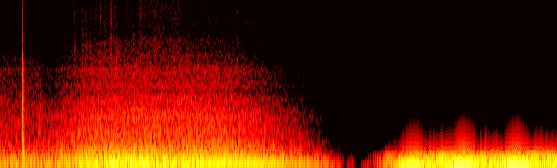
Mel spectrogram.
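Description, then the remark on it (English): A car drives in heavy traffic with a low, steady engine rumble and a broad whoosh of passing road noise, a sharp click near the start, a brief drop to silence, then the rumble returns. “Traffic's a little heavy, Dad.”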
